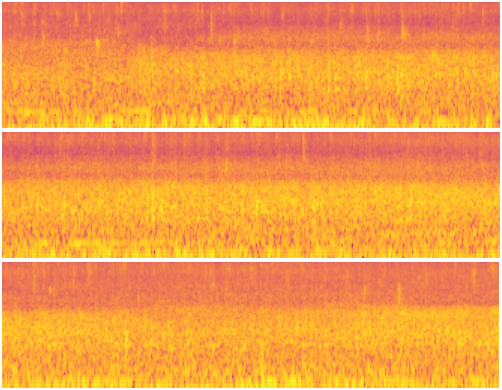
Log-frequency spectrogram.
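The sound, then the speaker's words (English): Rain falls in a steady, dense patter of countless drops striking a surface, an even hiss that holds at constant loudness throughout with no pauses or other sounds. “Listen to the rain or the waves of the ocean and let it put you to sleep.”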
